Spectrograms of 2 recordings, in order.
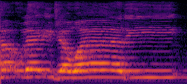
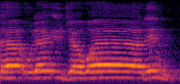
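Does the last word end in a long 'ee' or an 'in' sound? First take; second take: long ee; in. First: The last word ends in a long 'ee' sound. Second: The last word ends in a short 'in' sound. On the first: The speaker calls it wrong. "لا تقل" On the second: The speaker calls it right. "قل"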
